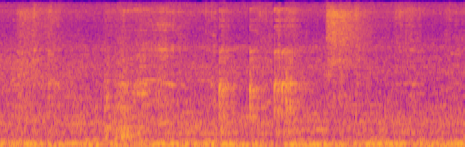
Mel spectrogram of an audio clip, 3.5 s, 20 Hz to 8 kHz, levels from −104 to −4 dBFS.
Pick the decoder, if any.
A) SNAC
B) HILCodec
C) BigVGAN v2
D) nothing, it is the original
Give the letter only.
D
